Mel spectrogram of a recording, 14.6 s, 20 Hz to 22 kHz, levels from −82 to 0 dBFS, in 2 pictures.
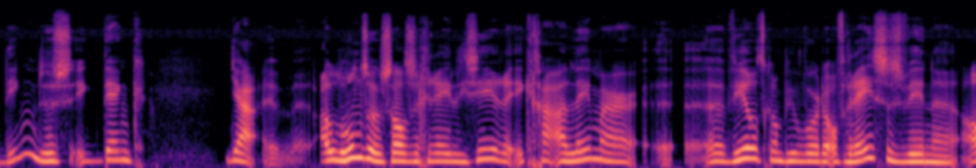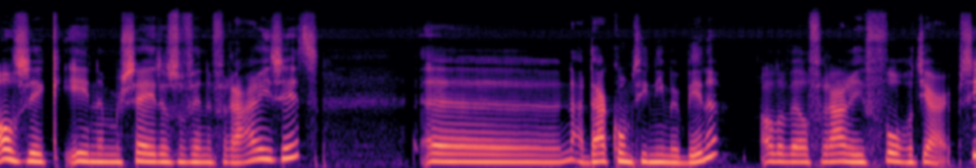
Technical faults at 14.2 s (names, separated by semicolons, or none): none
